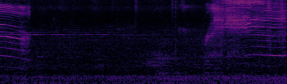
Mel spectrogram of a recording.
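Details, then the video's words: Cat sound: a brief meow at the start, then a low rumbling stretch, and a second higher cry near the end over steady background noise. "Funny cat sounds"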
